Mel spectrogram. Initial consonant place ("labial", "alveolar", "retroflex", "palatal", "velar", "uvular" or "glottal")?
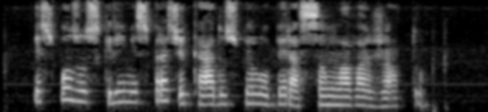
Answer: alveolar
